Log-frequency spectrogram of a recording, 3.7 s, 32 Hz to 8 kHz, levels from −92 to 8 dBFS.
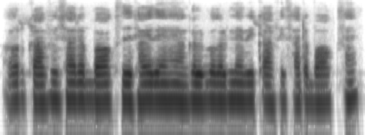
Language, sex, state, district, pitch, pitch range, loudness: Hindi, male, Uttar Pradesh, Lalitpur, 130 Hz, 130-135 Hz, -18 LUFS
